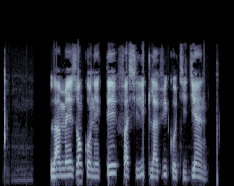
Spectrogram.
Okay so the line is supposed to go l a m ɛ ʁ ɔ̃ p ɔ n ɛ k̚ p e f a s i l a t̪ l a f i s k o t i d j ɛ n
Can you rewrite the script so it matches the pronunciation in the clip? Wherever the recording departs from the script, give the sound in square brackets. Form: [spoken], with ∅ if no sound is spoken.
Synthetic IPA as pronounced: l a m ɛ [z] ɔ̃ [k] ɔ n ɛ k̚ [t] e f a s i l [i] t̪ l a [v] i [∅] k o t i d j ɛ n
